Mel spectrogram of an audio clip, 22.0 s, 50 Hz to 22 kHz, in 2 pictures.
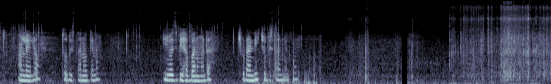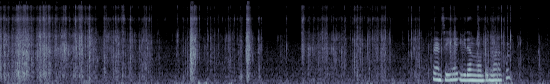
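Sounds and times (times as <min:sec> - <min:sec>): packaging crinkling: 0:08.9 - 0:22.0.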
